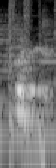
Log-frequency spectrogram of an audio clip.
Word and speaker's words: could: नहीं किया जाता है, ल वहां पे साइलेंट होता है, तो फिर वुल्ड शुड कुड ऐसे नहीं कहना चाहिए, क्या करना चाहिए, कुड शुड वुड, इस तरह से कहना चाहिए।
